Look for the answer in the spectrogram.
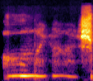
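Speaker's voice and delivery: hushed, fast whisper of alarm; telling a friend, whispered panic. Retold or imitated. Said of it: "unvoiced whisper".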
